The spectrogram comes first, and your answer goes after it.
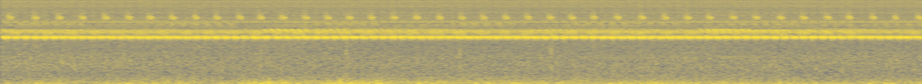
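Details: Midsummer night chorus of crickets and other insects in the countryside: an unbroken shrill two-toned trill with a thin, quickly ticking pulse train above it, set against a soft low outdoor rumble that swells briefly near the middle.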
